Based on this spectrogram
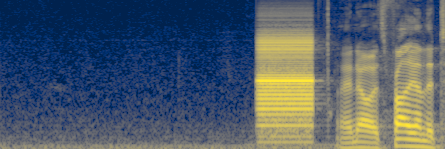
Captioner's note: buzzer buzzing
